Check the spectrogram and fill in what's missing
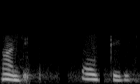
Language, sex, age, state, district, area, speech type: Punjabi, female, 18-30, Punjab, Fatehgarh Sahib, rural, conversation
